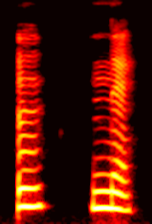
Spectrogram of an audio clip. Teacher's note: we are pronouncing the N of on est, because est starts with a vowel. So basically, we're making the liaison.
